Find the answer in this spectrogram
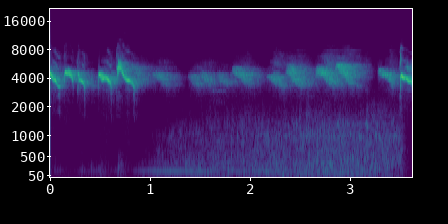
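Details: Male white-eye, known locally as Mata Puteh, giving its opening song, dated 08012022: sweet, high, warbling twitters that start loud, soften in the middle, then rise again at the end.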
